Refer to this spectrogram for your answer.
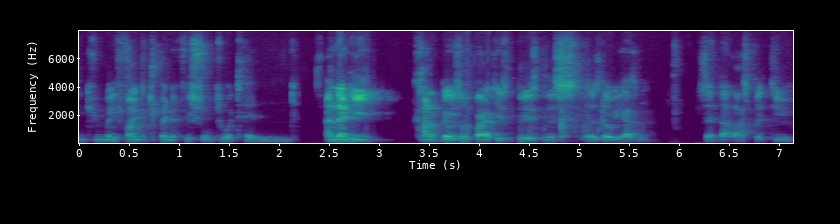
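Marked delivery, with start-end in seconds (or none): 0.0-2.2 hushed, soft, secretive half-whisper. A marquis speaks to the lady so her father can't hear, soft half-whisper. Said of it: "in a kind of soft whisper".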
